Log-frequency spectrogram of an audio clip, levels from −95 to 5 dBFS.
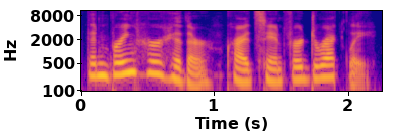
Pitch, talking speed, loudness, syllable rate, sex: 215 Hz, 185 wpm, -16 LUFS, 5.3 syllables/s, female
